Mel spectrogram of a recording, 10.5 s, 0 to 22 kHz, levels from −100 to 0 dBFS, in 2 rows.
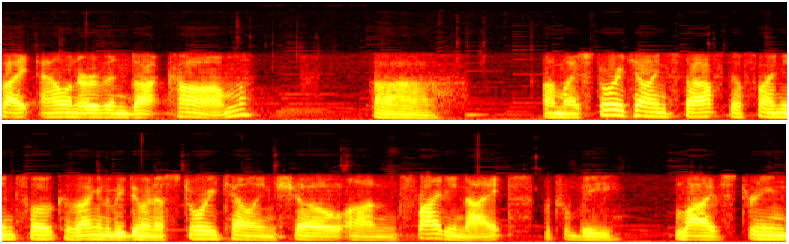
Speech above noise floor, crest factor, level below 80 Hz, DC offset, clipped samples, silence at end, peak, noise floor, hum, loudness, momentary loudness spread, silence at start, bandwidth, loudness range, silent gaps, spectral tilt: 32 dB; 16 dB; -56 dBFS; 0.1%; under 0.1%; 0 s; -2 dBFS; -49 dBFS; none; -18 LUFS; 9 LU; 0 s; 4 kHz; 3 LU; none; -9.5 dB/octave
